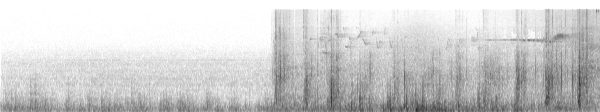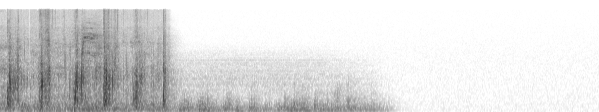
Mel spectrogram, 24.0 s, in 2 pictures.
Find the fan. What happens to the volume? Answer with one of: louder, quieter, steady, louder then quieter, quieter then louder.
louder then quieter.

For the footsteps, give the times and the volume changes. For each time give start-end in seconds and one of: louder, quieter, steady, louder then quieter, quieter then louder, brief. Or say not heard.
5.5-15.4 quieter then louder.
